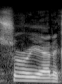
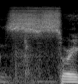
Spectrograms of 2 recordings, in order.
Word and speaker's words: psoriatic: Yeah, it's Starts with a P, like pneumonia.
